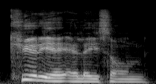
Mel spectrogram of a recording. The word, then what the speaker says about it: Kyrie eleison: introducing it like that but just remember that pronunciation curier el aison crista elles on curiel so right from the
